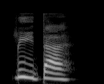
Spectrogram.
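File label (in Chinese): "历代", Chinese; HSK; HSK6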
